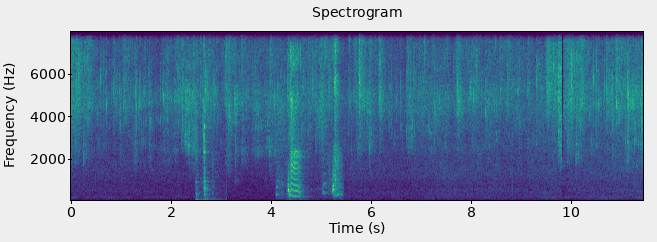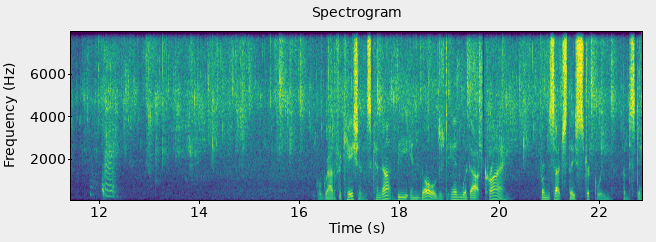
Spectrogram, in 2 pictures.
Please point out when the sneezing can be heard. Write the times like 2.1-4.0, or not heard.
4.1-5.5, 11.8-12.4.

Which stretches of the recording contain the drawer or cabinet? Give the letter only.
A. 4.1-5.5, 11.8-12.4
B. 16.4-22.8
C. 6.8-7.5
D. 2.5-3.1
D.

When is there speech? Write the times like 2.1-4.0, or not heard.
16.4-22.8.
